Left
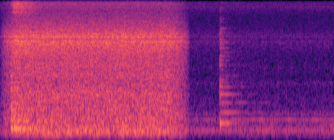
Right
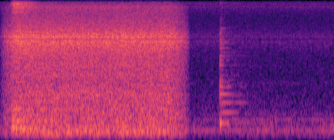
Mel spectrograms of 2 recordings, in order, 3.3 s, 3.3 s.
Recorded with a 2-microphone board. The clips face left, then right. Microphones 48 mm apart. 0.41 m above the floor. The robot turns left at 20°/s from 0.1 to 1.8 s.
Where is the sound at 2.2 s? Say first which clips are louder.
Left 1 dB; 5° right (ahead or behind), 0.8 m.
